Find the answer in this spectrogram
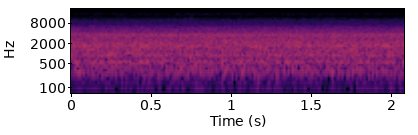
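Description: Steady low hiss of background room noise, with no distinct sound event.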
